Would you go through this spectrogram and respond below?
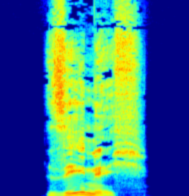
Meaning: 1. sinewy; stringy (full of long fibres and hence difficult to chew) 2. wiry (thin and slender, but tough, such that one can see sinews and muscle fibres under the skin)
- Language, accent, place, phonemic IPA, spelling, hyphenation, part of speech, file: German, Germany, Berlin, /ˈzeːnɪç/, sehnig, seh‧nig, adjective, De-sehnig.ogg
